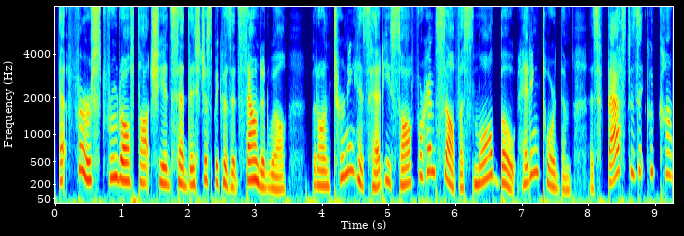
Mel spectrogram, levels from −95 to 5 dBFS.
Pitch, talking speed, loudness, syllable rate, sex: 230 Hz, 220 wpm, -19 LUFS, 4.9 syllables/s, female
